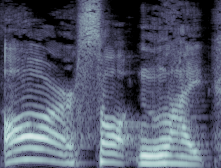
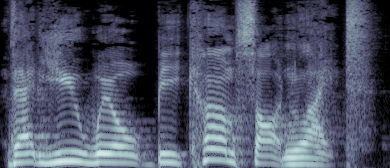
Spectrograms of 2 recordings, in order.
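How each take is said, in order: First: Slow, the word "Are" hit firmly; stress on are. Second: Slow, leaning hard on "become"; "become" stretched and stressed as the wrong word. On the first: Pastor answering his own question, stressing "Are". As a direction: land hard on "Are", then ease off. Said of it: "But he tells them that they what?". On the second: Pastor to church, contrasting the word: stressed "become". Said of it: "does not tell these disciples of his". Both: Shown as a demonstration.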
